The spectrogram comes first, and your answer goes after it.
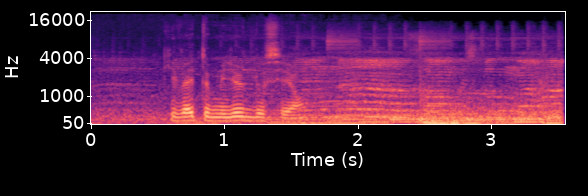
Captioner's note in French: chant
